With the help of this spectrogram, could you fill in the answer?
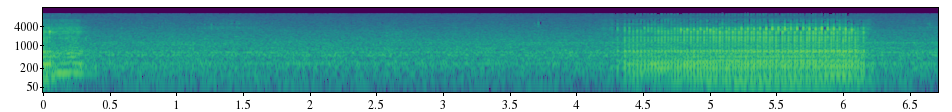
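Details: Bulldog named Oliver snoring while sleeping and dreaming: a quiet stretch of faint breathing, then one loud, harsh, rattling snore lasting about two seconds near the end.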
